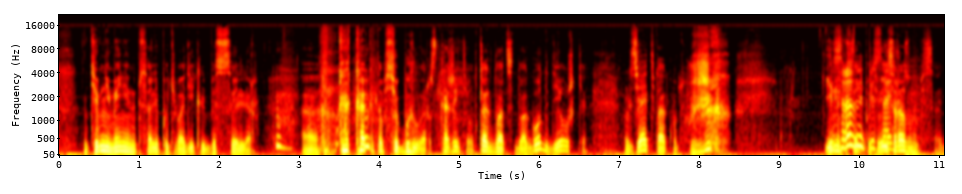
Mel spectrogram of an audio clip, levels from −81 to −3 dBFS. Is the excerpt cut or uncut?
cut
